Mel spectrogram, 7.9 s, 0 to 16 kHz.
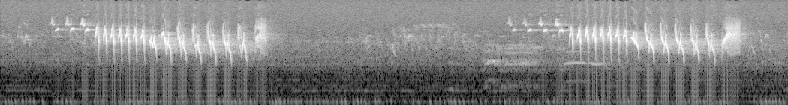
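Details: Two full songs from a common chaffinch in spring countryside of central France, 24 March 2012: each a fast accelerating cascade of chipping notes falling in pitch, finished by a sharp flourish, with a quiet gap between.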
